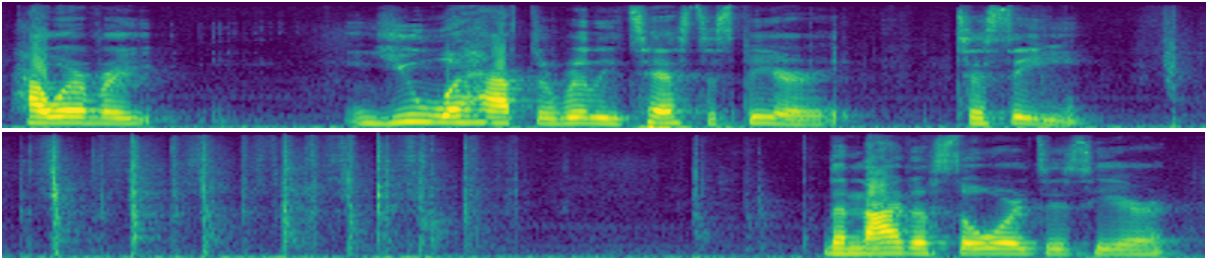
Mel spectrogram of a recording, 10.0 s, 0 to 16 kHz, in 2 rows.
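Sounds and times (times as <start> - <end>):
cards being shuffled: 4.8 - 7.2, 7.9 - 8.5.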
